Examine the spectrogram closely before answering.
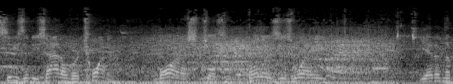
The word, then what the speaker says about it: Morris: fourth time this season he's out over 20 Morris yet in the pronunciation guide it's MMA as Moorish Christ one of the best scorers in basketball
